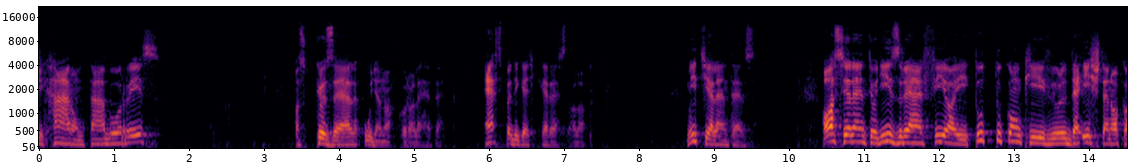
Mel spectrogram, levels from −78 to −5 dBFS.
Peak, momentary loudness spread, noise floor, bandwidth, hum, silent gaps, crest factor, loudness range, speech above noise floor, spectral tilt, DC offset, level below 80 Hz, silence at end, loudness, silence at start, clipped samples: -14 dBFS; 17 LU; -77 dBFS; 15.5 kHz; none; none; 24 dB; 9 LU; 42 dB; -4 dB/octave; under 0.1%; -72 dBFS; 0 s; -35 LUFS; 0 s; under 0.1%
